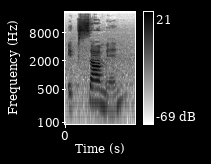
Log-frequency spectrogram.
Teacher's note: Y tiene el énfasis sobre la penúltima sílaba, examen. Entonces está bien, tal y como está escrito, sin una tilde.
